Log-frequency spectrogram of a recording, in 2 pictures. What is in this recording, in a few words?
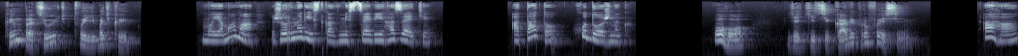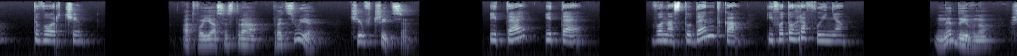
Dialogue Slow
